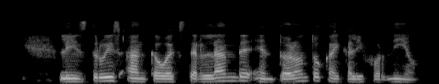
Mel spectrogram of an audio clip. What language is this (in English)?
Esperanto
